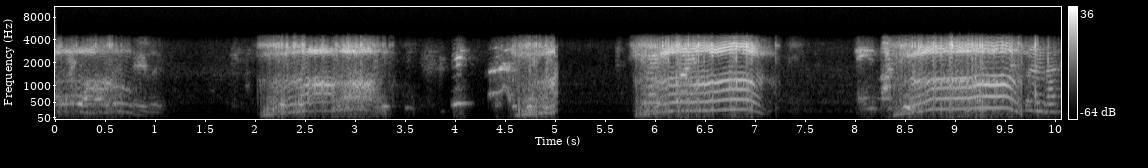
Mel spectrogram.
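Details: Loud, rough, drawn-out snores with a whining, voice-like quality, in bursts separated by quiet pauses; snoring.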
